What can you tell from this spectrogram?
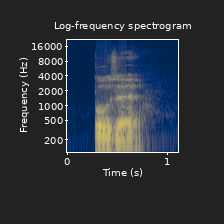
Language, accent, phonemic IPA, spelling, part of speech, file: French, France, /po.zœʁ/, poseur, noun / adjective, LL-Q150 (fra)-poseur.wav
- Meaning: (noun) poseur; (adjective) pompous, affected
